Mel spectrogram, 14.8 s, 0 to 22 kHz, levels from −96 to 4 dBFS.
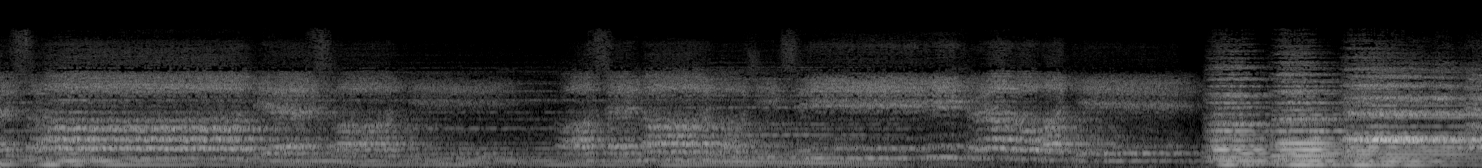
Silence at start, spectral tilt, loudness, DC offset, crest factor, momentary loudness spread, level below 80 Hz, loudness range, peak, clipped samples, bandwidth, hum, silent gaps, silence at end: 0 s; -6 dB/octave; -38 LUFS; under 0.1%; 20 dB; 18 LU; -58 dBFS; 12 LU; -18 dBFS; under 0.1%; 11 kHz; none; none; 0 s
